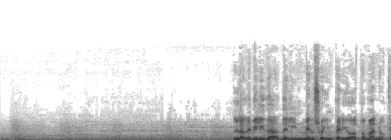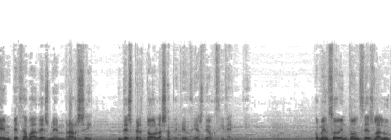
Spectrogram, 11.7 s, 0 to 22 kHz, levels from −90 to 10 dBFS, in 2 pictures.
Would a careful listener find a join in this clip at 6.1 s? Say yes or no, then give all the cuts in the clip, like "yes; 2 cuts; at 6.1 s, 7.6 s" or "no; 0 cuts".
yes; 1 cut; at 6.1 s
